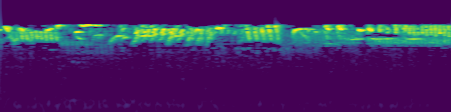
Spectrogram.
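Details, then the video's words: Hybrid of black-hooded siskin and house finch in continuous song: a dense, rapid, unbroken twittering stream of high buzzy trills and chirps with scratchy warbled phrases, sustained without pause, low rumble in the background. "HYBRID silangan black hooded siskin x house finch gacor"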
